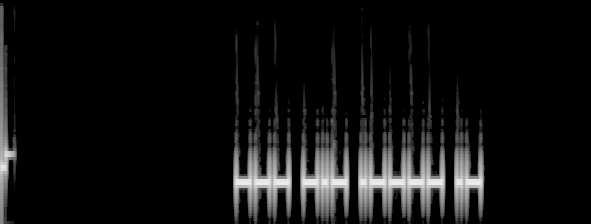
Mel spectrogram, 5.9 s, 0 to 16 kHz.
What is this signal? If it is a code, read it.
Morse code, heard as a keyed tone, about 25 wpm, 700 Hz. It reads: OK1A
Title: DXCC-100 Call Signs - 4 Characters - 25wpm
